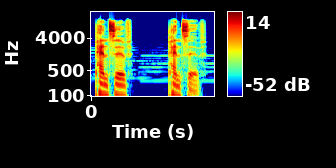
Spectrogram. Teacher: Just 2 syllables, and the stress is on that first syllable.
